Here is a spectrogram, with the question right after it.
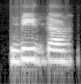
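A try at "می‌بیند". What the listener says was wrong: इस ऑन मर्दरा, यहाँ तक तो आपने सही बताया। मी बीनद, नून चाहिए वहां पे।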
